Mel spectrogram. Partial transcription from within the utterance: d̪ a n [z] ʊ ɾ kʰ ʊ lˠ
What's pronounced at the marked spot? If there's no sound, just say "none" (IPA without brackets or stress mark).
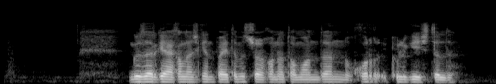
ʁ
